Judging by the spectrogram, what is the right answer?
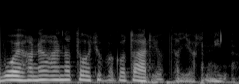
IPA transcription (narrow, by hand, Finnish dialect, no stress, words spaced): ʋoˑehɑ ne ɑˑenɑ toˑesi pɑˑeko tɑrjotɑj jos ni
